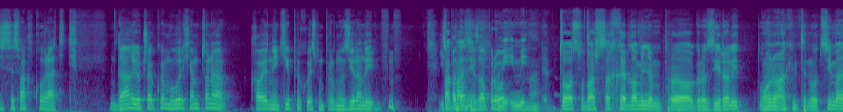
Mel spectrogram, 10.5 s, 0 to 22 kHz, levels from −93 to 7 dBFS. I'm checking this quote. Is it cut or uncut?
uncut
